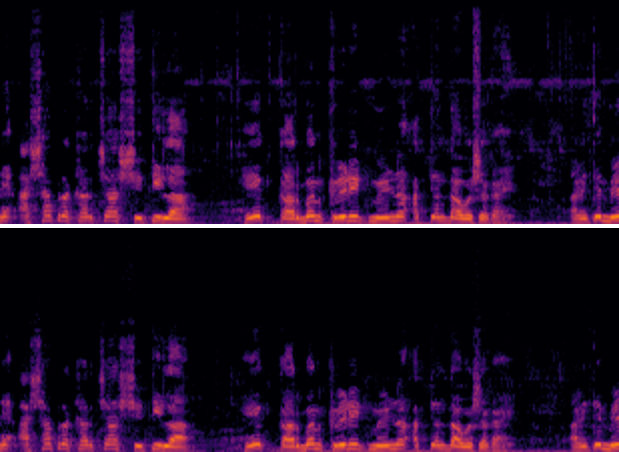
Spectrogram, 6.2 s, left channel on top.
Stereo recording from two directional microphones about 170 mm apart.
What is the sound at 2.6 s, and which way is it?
Speech, centre (ahead or behind).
